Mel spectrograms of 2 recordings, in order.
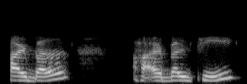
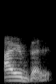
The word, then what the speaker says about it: herbal: In India, we say herbal tea. Here we say herbal. H is silent.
